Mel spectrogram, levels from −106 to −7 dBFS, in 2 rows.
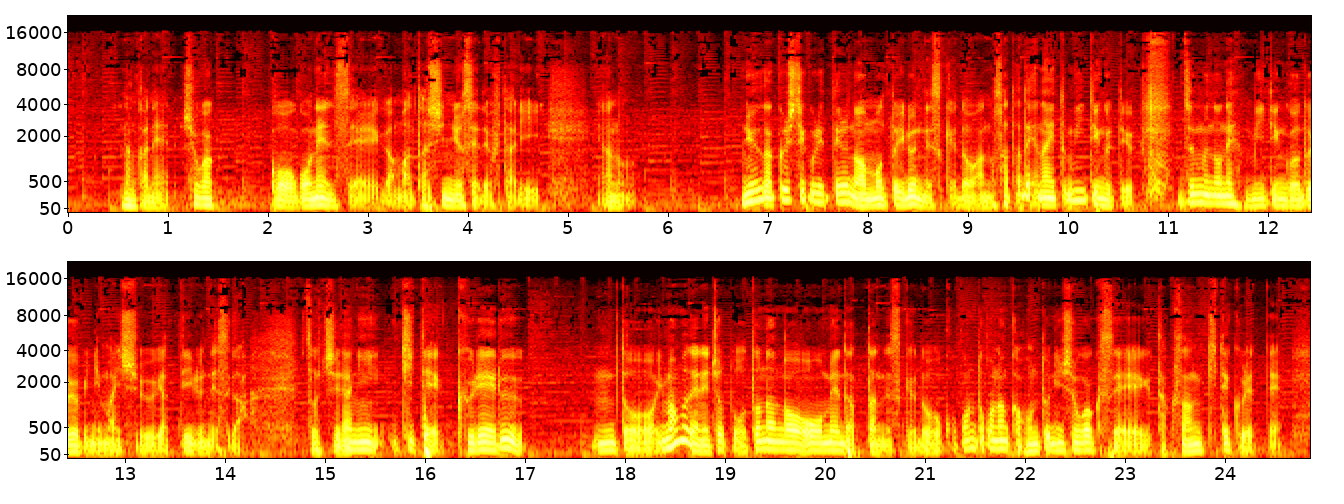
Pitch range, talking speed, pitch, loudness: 90-115 Hz, 340 characters per minute, 105 Hz, -23 LUFS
